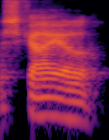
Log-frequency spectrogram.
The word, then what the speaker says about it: Scio: spell it it's a it's a tribal name s-c-i-o sky-o um i think it's pronounced scio but i've heard it that's one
